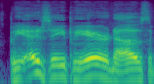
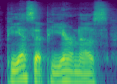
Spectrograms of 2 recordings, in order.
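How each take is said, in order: First: It is said in a put-on character voice. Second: It is said in the speaker's normal voice.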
